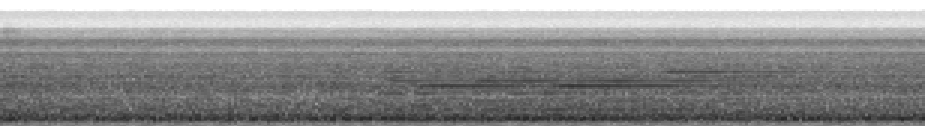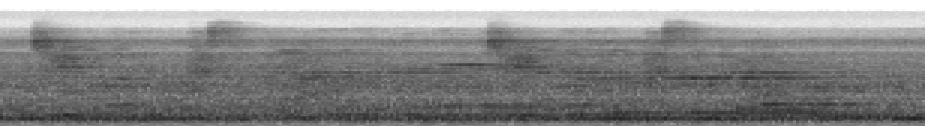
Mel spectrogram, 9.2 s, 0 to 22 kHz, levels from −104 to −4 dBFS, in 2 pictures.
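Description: No technical faults can be heard in this audio.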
